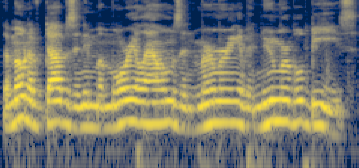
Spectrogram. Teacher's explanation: each of these lines has 10 syllables that alternate, stressed and unstressed. You might remember, if you've ever studied English, that's called iambic pentameter.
